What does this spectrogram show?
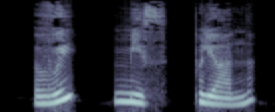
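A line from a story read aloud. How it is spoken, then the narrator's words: Plain. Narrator (Russian): спросила она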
